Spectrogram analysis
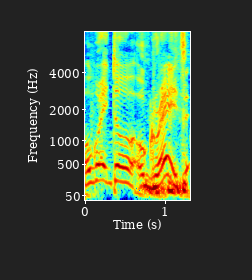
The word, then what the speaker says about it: Oh! great: est donc Ito ogure si on inverse ça donne ogure si on le dit vite si on le prononce avec style on fait ogureito ogo great e et voilà non mais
